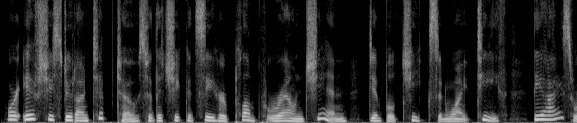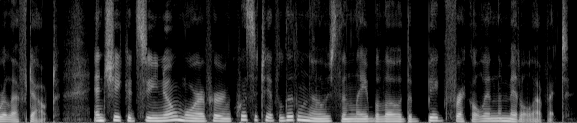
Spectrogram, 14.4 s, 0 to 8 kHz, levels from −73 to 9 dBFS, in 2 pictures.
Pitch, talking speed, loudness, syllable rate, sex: 180 Hz, 195 wpm, -17 LUFS, 4.5 syllables/s, female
